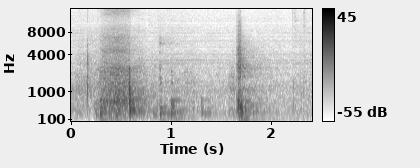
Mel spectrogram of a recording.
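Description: Wooden matryoshka nesting-doll pieces being handled: a short rubbing scrape, then one sharp wooden click a little before the end.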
